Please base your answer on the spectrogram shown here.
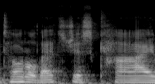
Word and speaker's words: Chi: the Greek letter Chi in English that spelled CH I and it is pronounced Chi Chi for any gas we're using component 1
